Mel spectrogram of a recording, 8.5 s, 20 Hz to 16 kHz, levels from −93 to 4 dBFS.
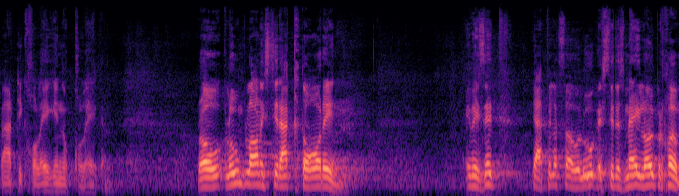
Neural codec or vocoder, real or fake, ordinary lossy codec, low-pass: vocoder, 44.1 kHz, 128 mel bands, Pupu-Vocoder; fake; Opus, 64 kbps; 14.4 kHz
